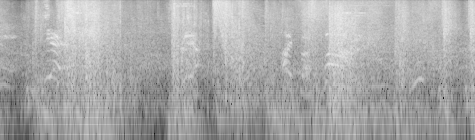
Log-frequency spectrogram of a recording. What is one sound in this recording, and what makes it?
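Heavy punches and kicks land with loud, booming thuds.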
